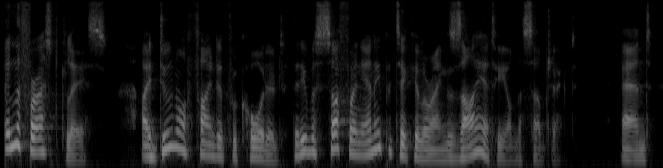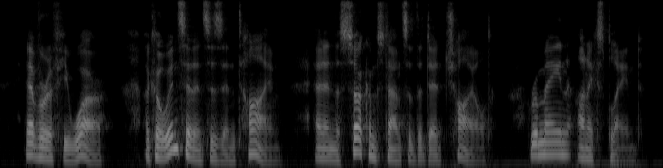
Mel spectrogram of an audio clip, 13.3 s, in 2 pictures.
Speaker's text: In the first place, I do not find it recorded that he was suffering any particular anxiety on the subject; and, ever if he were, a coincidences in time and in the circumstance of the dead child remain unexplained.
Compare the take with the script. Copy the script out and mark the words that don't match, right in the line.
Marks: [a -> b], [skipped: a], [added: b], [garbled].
In the first place, I do not find it recorded that he was suffering any particular anxiety on the subject; and, ever if he were, a coincidences in time and in the circumstance of the dead child remain unexplained.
